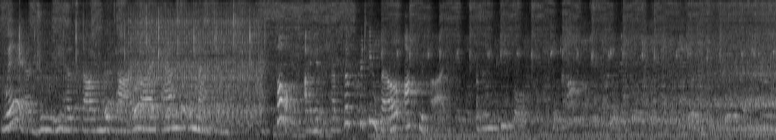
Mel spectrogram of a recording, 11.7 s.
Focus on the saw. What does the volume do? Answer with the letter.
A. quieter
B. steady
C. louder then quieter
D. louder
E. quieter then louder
E.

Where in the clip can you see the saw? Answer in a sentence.
The saw can be heard from 1.1 to 11.2 s.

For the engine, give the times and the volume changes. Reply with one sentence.
You can hear the engine from 0.0 to 4.0 s, getting louder; and briefly from 8.9 to 11.6 s.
